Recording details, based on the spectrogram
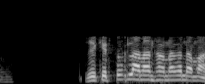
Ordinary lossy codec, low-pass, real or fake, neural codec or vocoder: none; 3.6 kHz; fake; codec, 16 kHz, 8 kbps, FreqCodec, larger model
